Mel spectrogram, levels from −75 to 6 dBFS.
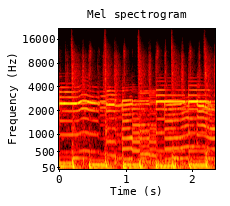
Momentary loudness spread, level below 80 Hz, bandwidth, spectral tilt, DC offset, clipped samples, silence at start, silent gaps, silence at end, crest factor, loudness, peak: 4 LU; -28 dBFS; over 20 kHz; -4 dB/octave; under 0.1%; under 0.1%; 0 s; none; 0 s; 14 dB; -17 LUFS; -4 dBFS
